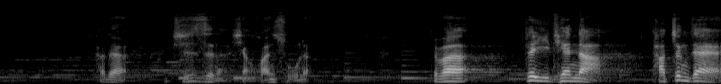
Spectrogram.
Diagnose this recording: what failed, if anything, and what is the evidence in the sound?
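Hard clipping occurs at a level-limited stage, the converter or a fixed-point format, in three bursts: 4.45–4.60 s, 5.33–5.86 s and 6.99–7.08 s, overdriven by about 4, 5 and 2 dB. Flattened peaks add high harmonics, heard as crackling fuzz on loud moments.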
